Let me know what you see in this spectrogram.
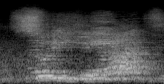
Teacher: سیرت. جی یا پہ سختی ہے لیکن موٹا نہیں ہے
